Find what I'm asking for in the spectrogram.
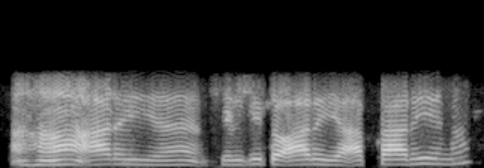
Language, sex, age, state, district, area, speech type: Hindi, female, 18-30, Bihar, Madhepura, rural, conversation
